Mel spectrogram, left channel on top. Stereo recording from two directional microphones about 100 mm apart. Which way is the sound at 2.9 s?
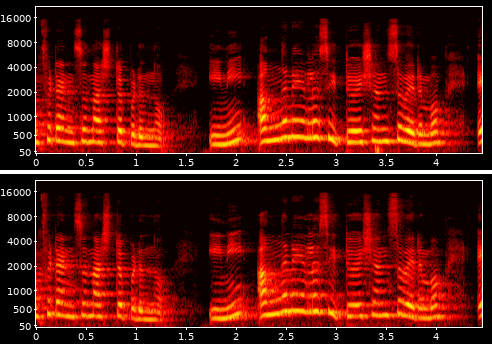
40° left (ahead or behind).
